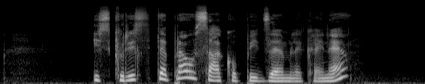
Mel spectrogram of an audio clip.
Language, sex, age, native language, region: Slovenian, female, 18-29, Slovenian, Gorenjska region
